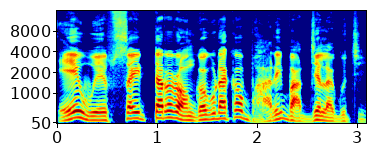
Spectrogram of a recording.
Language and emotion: Odia, disgusted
